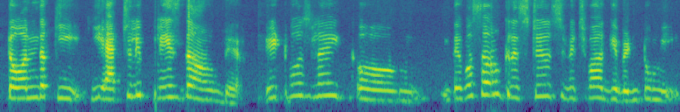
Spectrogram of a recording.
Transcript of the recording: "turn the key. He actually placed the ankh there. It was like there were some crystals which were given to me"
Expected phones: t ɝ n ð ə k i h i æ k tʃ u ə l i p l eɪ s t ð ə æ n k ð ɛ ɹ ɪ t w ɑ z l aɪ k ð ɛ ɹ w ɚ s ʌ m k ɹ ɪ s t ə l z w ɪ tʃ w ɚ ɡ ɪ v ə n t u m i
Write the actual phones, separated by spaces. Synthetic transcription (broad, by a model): t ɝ n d ə k i h i æ k tʃ u ə l i p l eɪ s t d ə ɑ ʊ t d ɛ ɹ ɪ t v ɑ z l aɪ k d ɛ ɹ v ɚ s ʌ m k ɹ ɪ s t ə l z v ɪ tʃ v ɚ ɡ ɪ v ə n t u m i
